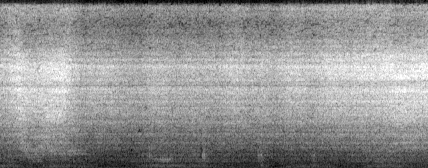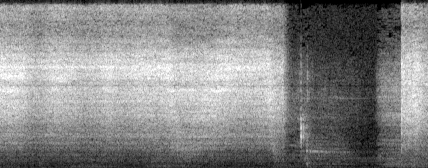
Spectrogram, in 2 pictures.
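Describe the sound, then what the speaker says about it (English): A steady hiss of alcohol spraying from an airbrush runs for several seconds, fairly close, then cuts off briefly near the end before resuming. "spray more spray alcohol"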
